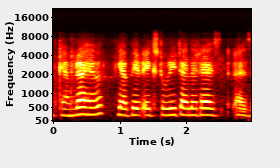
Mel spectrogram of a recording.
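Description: Her pitch fairly high, a woman talks with monotone, flat intonation. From Pakistan. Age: young. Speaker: film student. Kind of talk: interview.

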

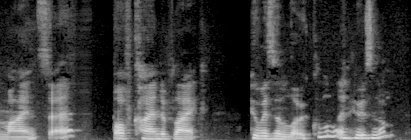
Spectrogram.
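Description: A woman speaks with an Australian accent. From Australia (Victoria). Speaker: researcher. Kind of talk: podcast interview.

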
